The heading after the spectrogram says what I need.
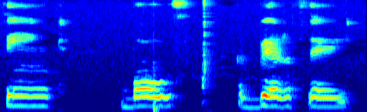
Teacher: Voiceless, which means it is produced without vibration of the vocal cords.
